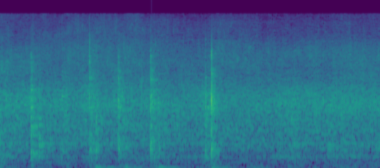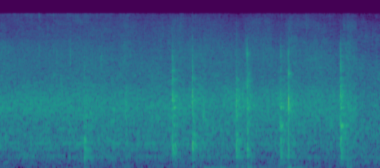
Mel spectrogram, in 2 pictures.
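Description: Mushrooms frying for a beef and mushroom pie in an overflowing pan, a soft steady sizzle with occasional sharp ticks and scrapes of stirring, quiet and with no talking.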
